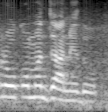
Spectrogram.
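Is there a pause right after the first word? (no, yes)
no. It is said straight through without a pause. The sentence carries no clear meaning. "एक simple सा वाक्य हो गया"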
